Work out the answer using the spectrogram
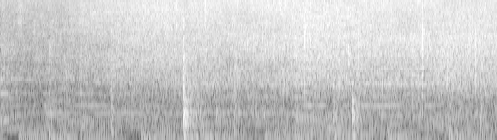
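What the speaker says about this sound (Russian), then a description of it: "Немножко лук поджарили. Берем грибы." Onion and mushrooms sizzle in a frying pan: a soft, steady crackling hiss with a few light clicks from stirring, and no voices.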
